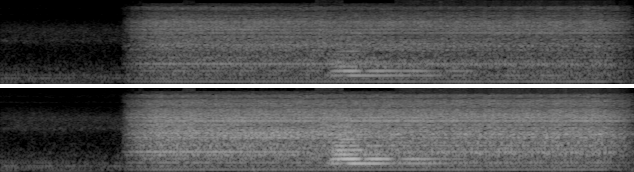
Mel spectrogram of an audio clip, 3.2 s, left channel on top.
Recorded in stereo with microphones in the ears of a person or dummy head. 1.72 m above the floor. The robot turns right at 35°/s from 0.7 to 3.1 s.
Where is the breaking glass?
I don't hear breaking glass.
